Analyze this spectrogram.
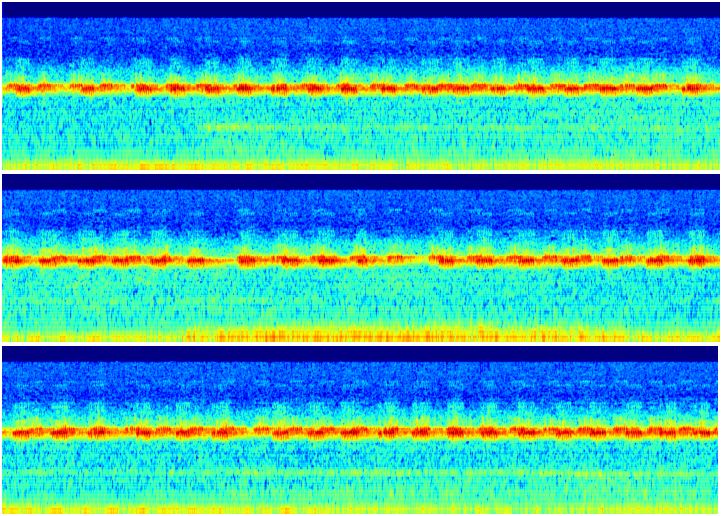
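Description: Crickets chirping in a steady, rhythmic pulse: the recorded cricket chorus that opens the album.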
